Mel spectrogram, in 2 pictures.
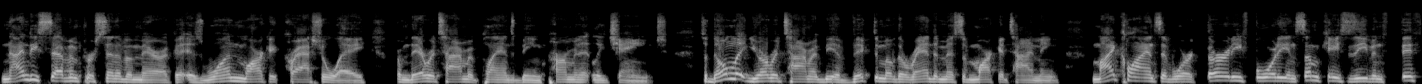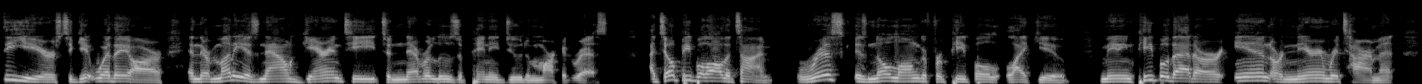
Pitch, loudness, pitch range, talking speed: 125 Hz, -22 LUFS, 110-145 Hz, 175 wpm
